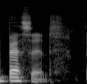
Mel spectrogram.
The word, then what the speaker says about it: Besant: In 1888, the Bryant and May match factories came to the attention of Annie Besant. Most American pronunciations of this seem to rhyme with Crescent, so we're going with that.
